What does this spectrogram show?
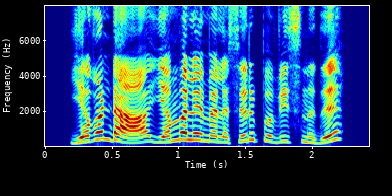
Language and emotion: Tamil, angry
